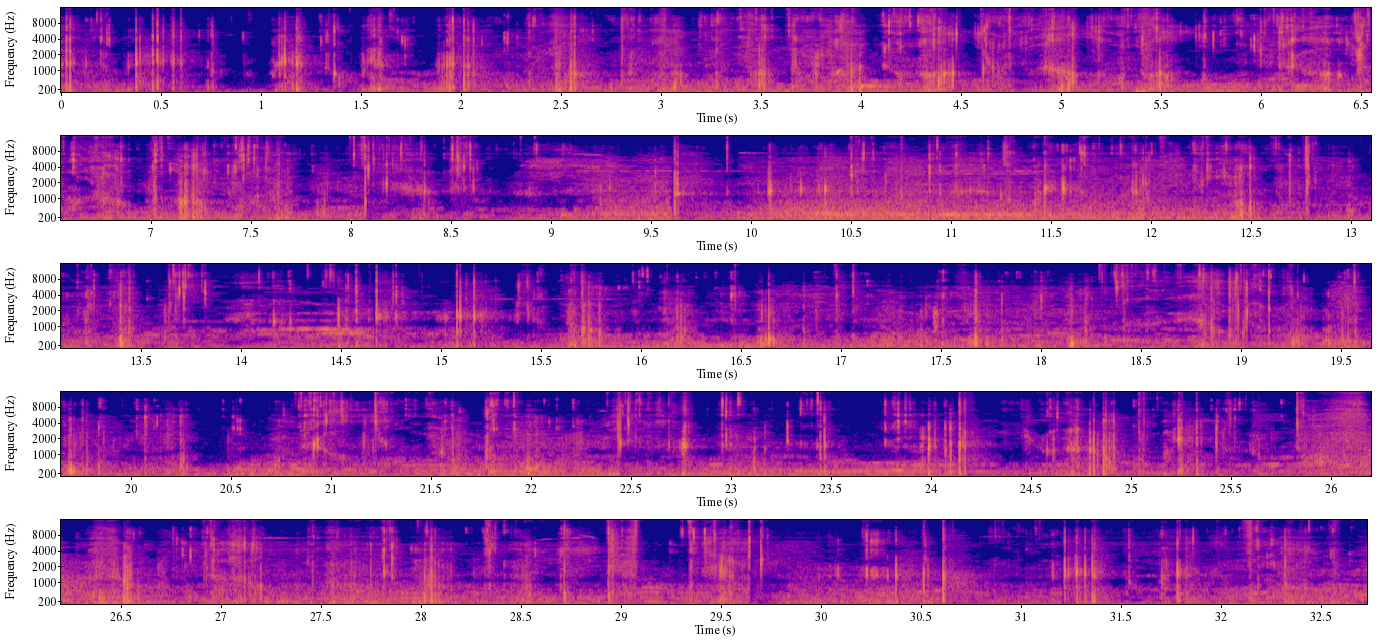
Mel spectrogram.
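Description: Close-miked biting and crunching of a crumbly, powdery white food, followed by chewing, as irregular crunches and mouth sounds throughout.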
